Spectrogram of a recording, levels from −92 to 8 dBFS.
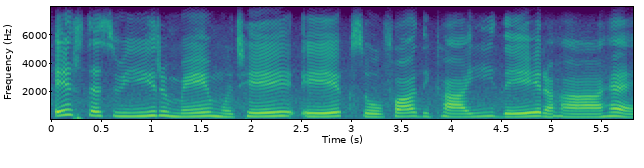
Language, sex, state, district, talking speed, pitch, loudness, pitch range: Hindi, female, Madhya Pradesh, Katni, 105 wpm, 250 Hz, -15 LUFS, 220-265 Hz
